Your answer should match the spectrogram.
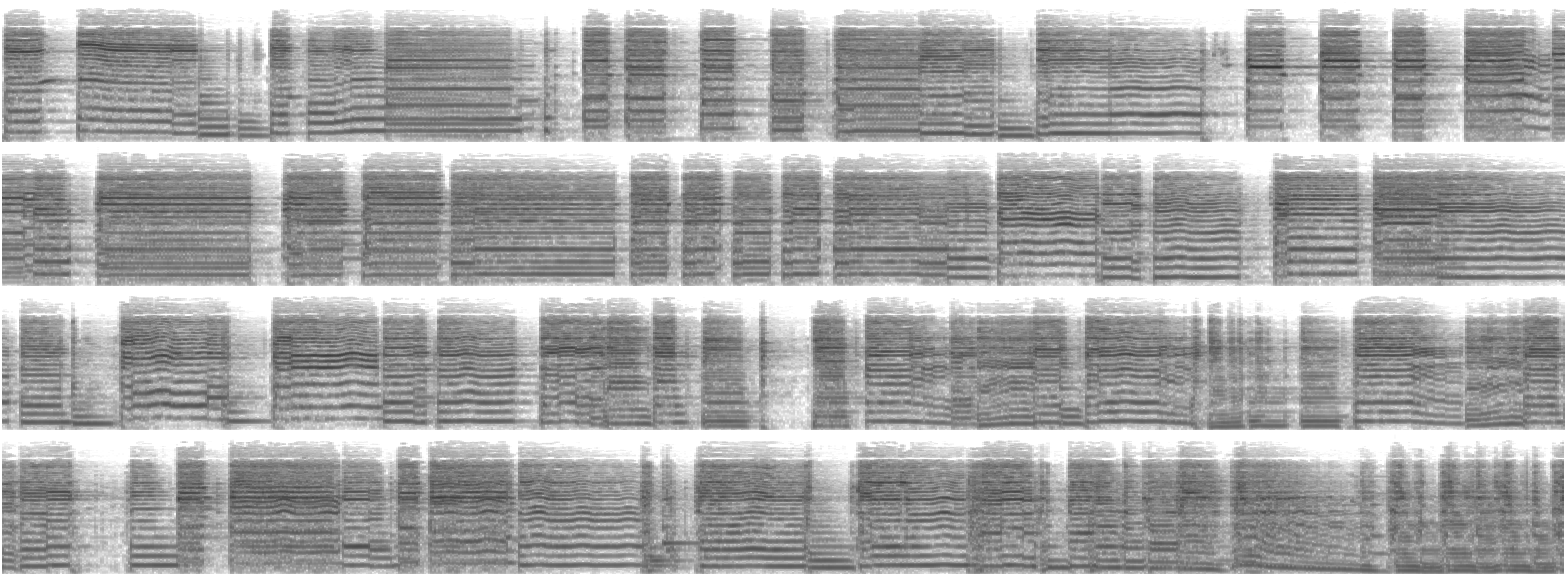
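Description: Electric guitar lead solo, a Stratocaster played through a Fender Hot Rod Deluxe tube combo amp with overdrive. It runs as a steady stream of single notes, many bent up and down and held with vibrato.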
